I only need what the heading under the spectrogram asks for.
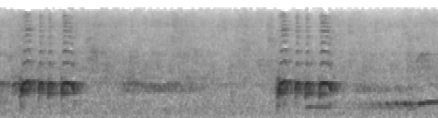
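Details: Zebra doves, local birds, male and female, singing in a clear crystal style as a lure for silent doves: two clusters of four quick ringing coos about two and a half seconds apart, with softer sustained tones and a faint rising note.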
